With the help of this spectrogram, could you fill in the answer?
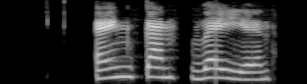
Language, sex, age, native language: Icelandic, female, 8, Icelandic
